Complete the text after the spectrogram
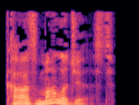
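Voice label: "cosmologist", British English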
